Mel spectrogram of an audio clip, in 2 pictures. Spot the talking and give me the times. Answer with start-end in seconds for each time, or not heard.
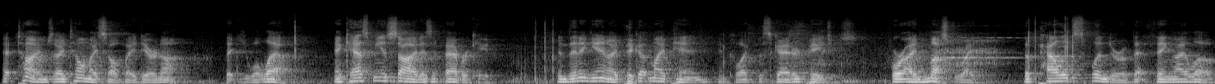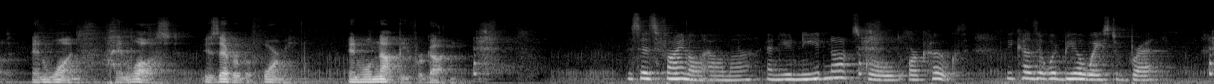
0.0-4.9, 5.5-16.8, 18.4-23.8.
